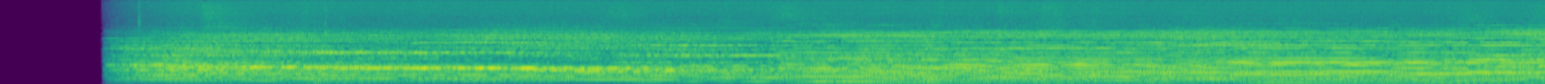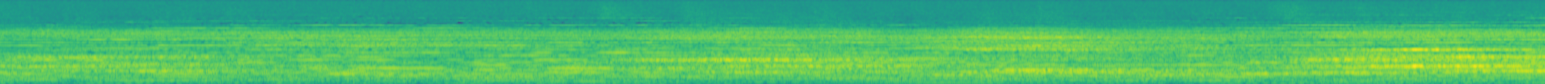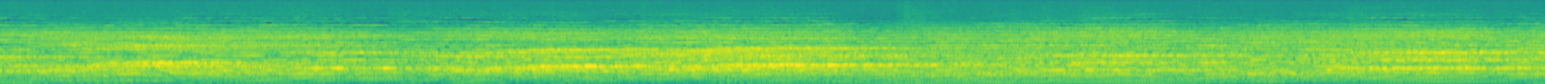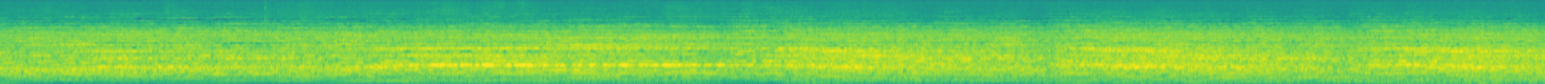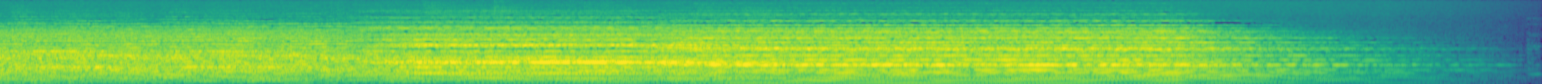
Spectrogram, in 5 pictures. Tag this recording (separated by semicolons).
canterbury; cathedral; choir; church; congregation; hymn; large; organ; space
